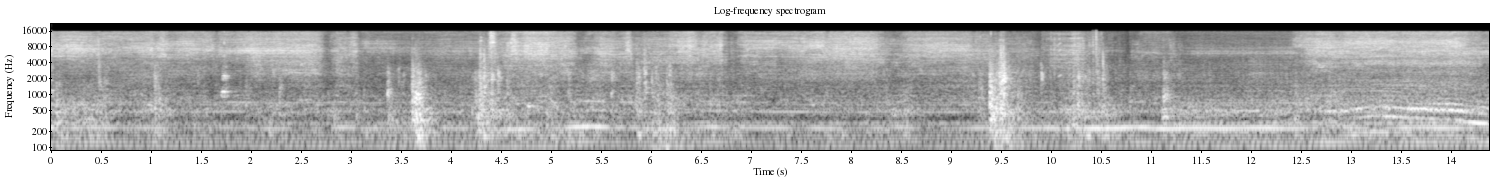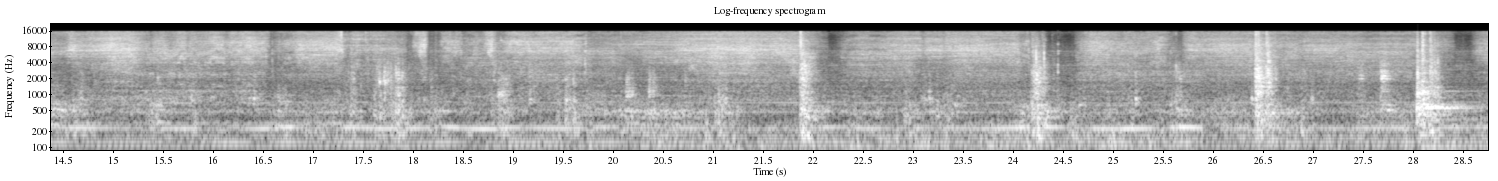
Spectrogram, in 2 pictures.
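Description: Log truck engine running steadily to power the grapple loader's hydraulics, with about six sharp knocks and clunks from logs being gripped and set down on the rail car's load.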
